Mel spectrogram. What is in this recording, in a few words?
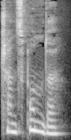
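"transponder", British English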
